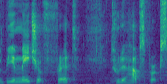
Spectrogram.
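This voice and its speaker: A German accent at a moderate pace. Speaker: metal detectorist. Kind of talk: casual vlog commentary. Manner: unscripted, some stumbling.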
